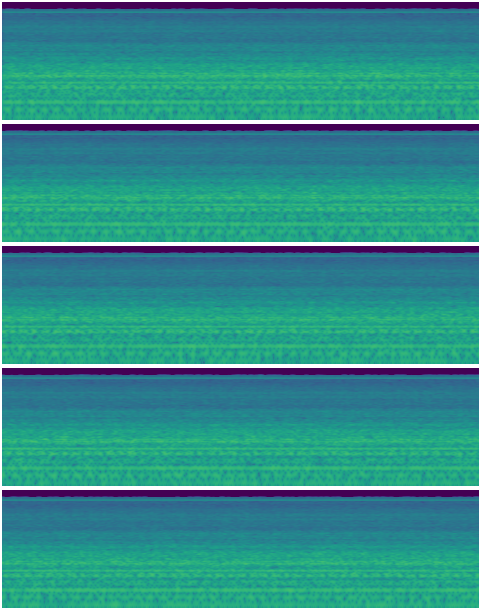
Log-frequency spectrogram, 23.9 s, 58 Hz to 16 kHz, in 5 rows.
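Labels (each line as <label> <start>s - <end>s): A machine produces a continuous spinning monotonous noise. 0.0s - 23.9s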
